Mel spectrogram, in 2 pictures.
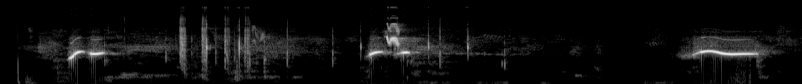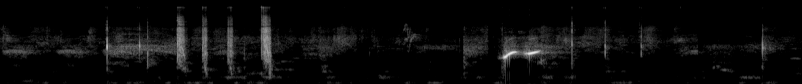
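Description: Rose-ringed (Indian ringneck) parakeet whistling: four short rising whistles, the third, about seven seconds in, held longer, with short sharp chirps and clicks between them.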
